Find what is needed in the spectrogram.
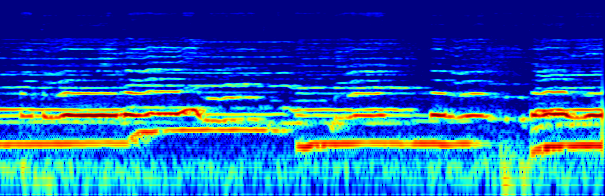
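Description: Five-voice a cappella group singing in close harmony: held chords over a low sung bass note, moving to a new chord about every one and a half seconds, with a short break in the sound near the end.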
